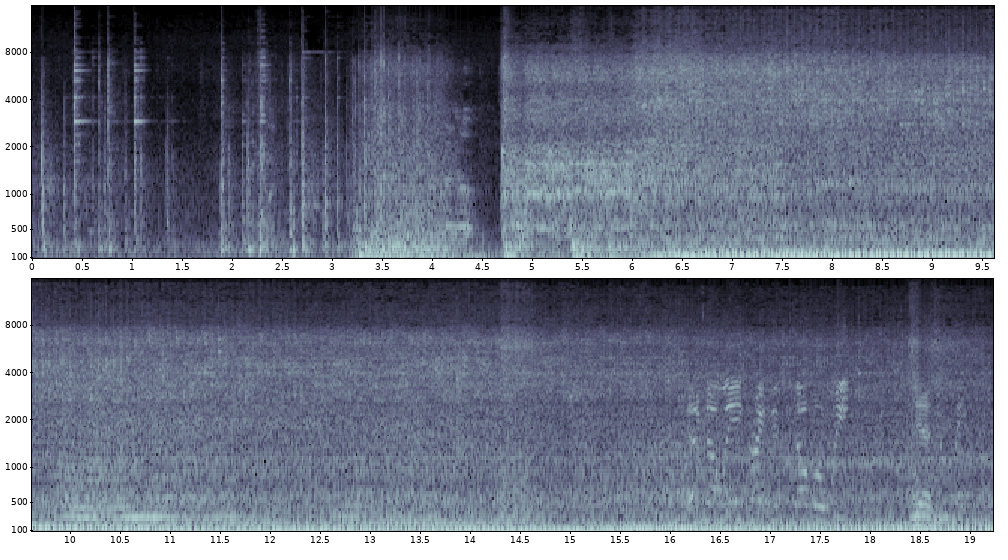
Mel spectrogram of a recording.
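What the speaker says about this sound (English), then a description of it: "now we're gonna check to see if the mower crank" A lawn mower engine cranks over after a few clanks, then settles into a steady, loud, continuous idle that runs close by to the end, with voices faintly underneath.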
